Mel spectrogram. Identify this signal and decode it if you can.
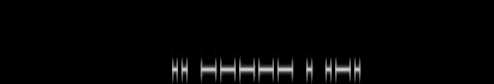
Morse code, heard as a keyed tone, about 25 wpm, 700 Hz. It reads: I0ER
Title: DXCC-100 Call Signs - 4 Characters - 25wpm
